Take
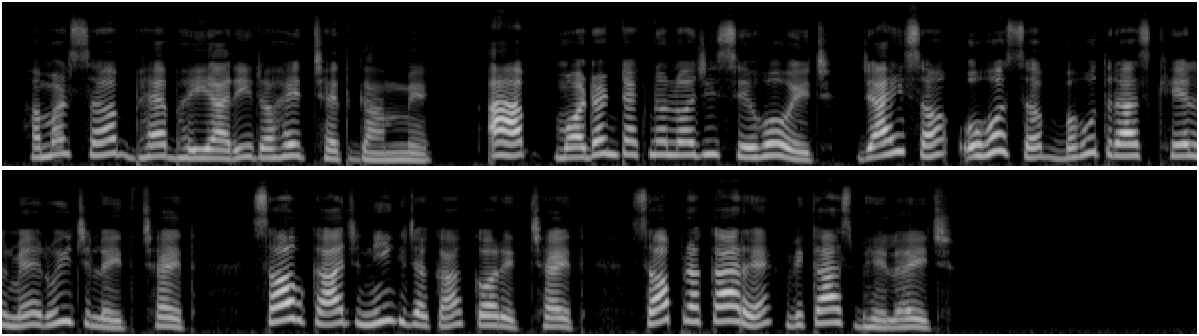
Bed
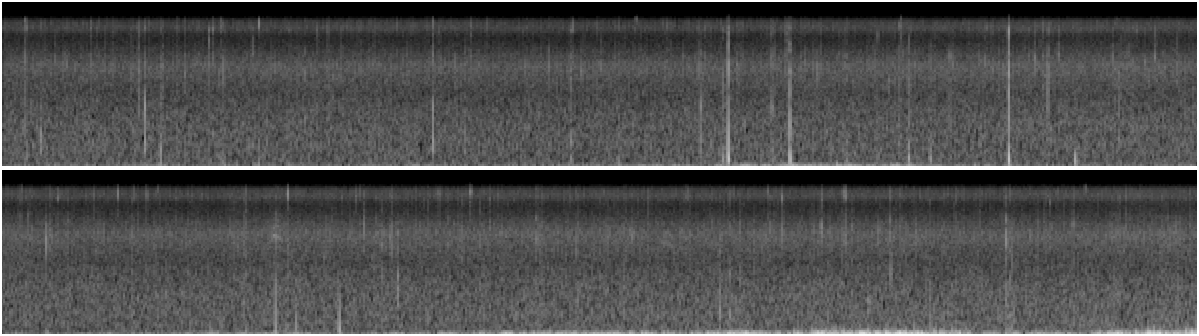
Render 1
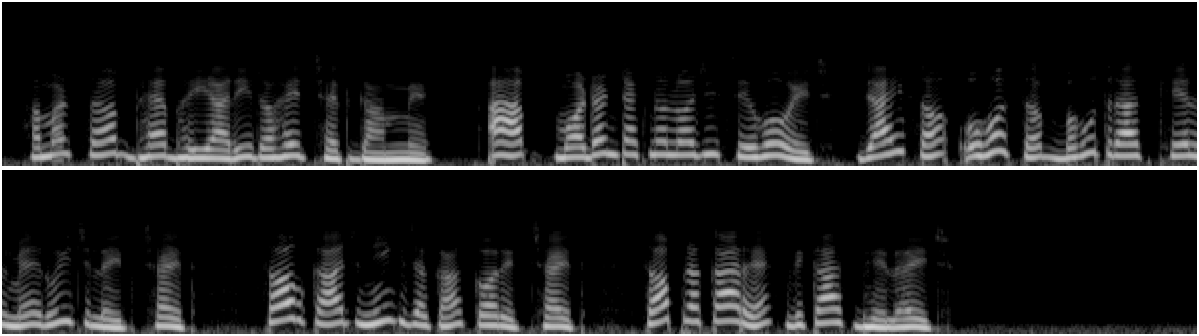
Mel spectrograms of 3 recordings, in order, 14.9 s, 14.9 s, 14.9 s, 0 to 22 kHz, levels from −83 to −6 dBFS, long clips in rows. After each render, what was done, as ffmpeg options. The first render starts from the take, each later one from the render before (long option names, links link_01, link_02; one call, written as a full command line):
ffmpeg -i in.wav -af "lowpass=1200,lowshelf=frequency=270:width_type=q:width=1.5:gain=13.5" out.wav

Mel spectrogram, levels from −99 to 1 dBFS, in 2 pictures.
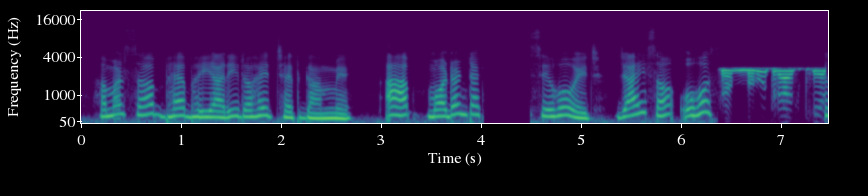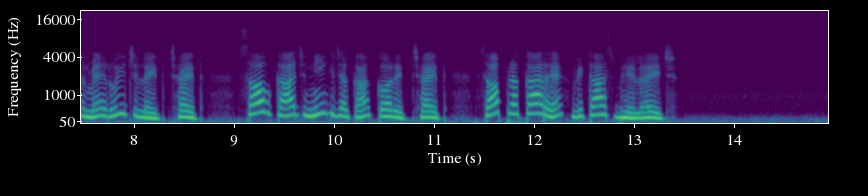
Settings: ffmpeg -i in.wav -filter_complex "[0:a]asettb=1/sr,asplit=3[link_01][link_02][link_03];[link_01]atrim=end=6.364[link_04];[link_02]atrim=start=6.36:end=7.44,asetpts=PTS-STARTPTS,afade=type=in:duration=0.004:curve=qsin,afade=type=out:start_time=1.076:duration=0.004:curve=qsin,lowpass=frequency=2300:width_type=q:width=0.5098,lowpass=frequency=2300:width_type=q:width=0.6013,lowpass=frequency=2300:width_type=q:width=0.9,lowpass=frequency=2300:width_type=q:width=2.563,afreqshift=-2700[link_05];[link_03]atrim=start=7.436[link_06];[link_04][link_05]acrossfade=duration=0.004:curve1=hsin:curve2=qsin[link_07];[link_07][link_06]acrossfade=duration=0.004:curve1=qsin:curve2=hsin,asplit=3[link_08][link_09][link_10];[link_08]atrim=end=4.02,asetpts=PTS-STARTPTS,afade=type=out:start_time=4.016:duration=0.004:curve=hsin[link_11];[link_09]atrim=start=4.02:end=4.49,asetpts=PTS-STARTPTS,volume=0[link_12];[link_10]atrim=start=4.49,asetpts=PTS-STARTPTS,afade=type=in:duration=0.004:curve=hsin[link_13];[link_11][link_12][link_13]concat=n=3:v=0:a=1" out.wav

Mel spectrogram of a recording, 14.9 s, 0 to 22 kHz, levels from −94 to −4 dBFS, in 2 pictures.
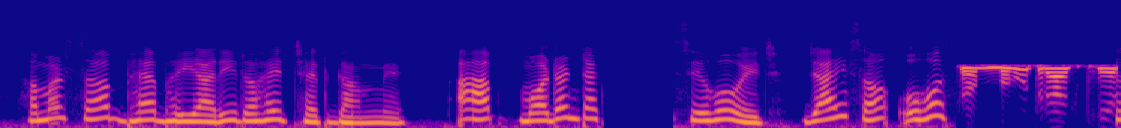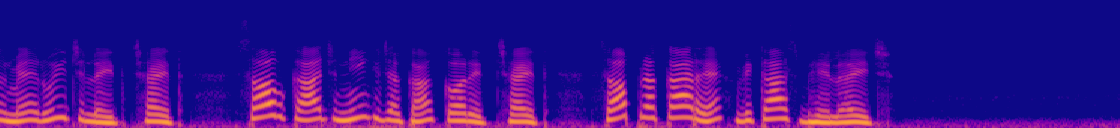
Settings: ffmpeg -i in.wav -filter_complex "[0:a]asettb=1/sr,asplit=3[link_01][link_02][link_03];[link_01]atrim=end=2.344[link_04];[link_02]atrim=start=2.34:end=3.15,asetpts=PTS-STARTPTS,afade=type=in:duration=0.004:curve=qsin,afade=type=out:start_time=0.806:duration=0.004:curve=qsin,acompressor=threshold=-30dB:ratio=6:attack=3.2:release=140:knee=1:detection=peak[link_05];[link_03]atrim=start=3.146[link_06];[link_04][link_05]acrossfade=duration=0.004:curve1=hsin:curve2=qsin[link_07];[link_07][link_06]acrossfade=duration=0.004:curve1=qsin:curve2=hsin,asettb=1/sr,asplit=3[link_08][link_09][link_10];[link_08]atrim=end=9.314[link_11];[link_09]atrim=start=9.31:end=10.23,asetpts=PTS-STARTPTS,afade=type=in:duration=0.004:curve=qsin,afade=type=out:start_time=0.916:duration=0.004:curve=qsin,asubboost=boost=9:cutoff=180[link_12];[link_10]atrim=start=10.226[link_13];[link_11][link_12]acrossfade=duration=0.004:curve1=hsin:curve2=qsin[link_14];[link_14][link_13]acrossfade=duration=0.004:curve1=qsin:curve2=hsin" out.wav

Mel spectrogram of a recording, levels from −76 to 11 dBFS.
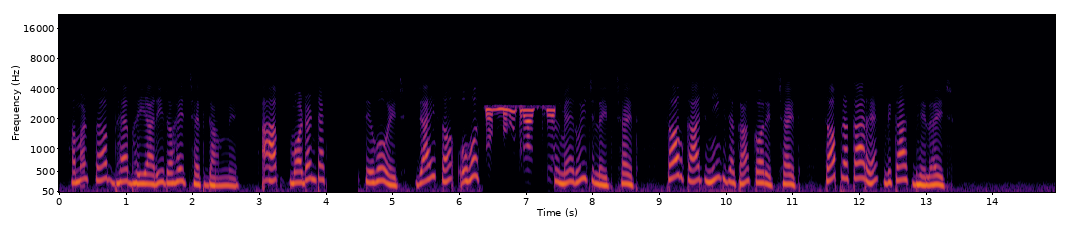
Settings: ffmpeg -i in.wav -af "volume=6.5dB" out.wav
